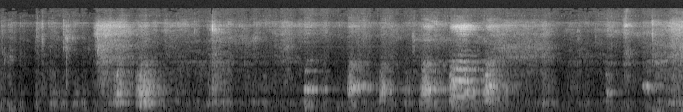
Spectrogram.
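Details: Bulldog puppies at play, giving soft short whines and yips in the middle of the recording, several brief tonal squeaks clustered together, with rustling and scuffling noise throughout.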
